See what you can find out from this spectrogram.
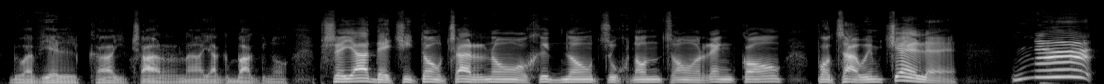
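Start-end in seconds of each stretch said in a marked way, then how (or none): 3.2-9.6 higher, loud, slow gloating threat; menacing orderly. A narrator's reading. 10.1-10.9 very high, loud roar. A narrator's reading. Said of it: "ryknął George".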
